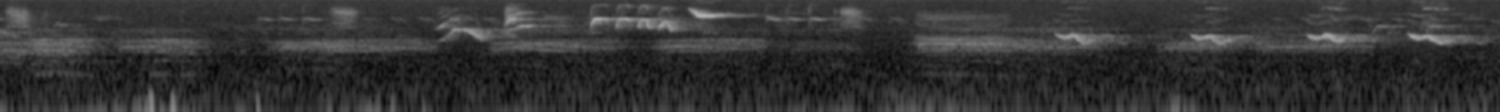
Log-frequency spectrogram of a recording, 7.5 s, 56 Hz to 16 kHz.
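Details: Spring song of a song thrush, Campbeltown, April 2012: varied sharp whistles and squeaky phrases, then a short note repeated four or five times, set against a steady hum of distant birds.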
